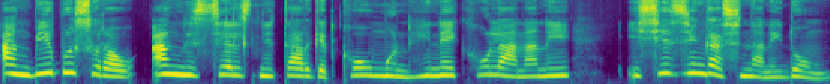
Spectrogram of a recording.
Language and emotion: Bodo, fearful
